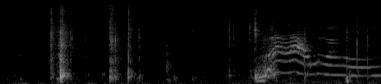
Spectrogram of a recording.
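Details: Indoor pet cat named Çaki while two cats squabble, several sharp knocks and taps first, then one drawn-out wavering meow sliding downward at the end.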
